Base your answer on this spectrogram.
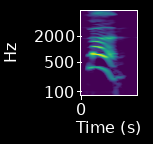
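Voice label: "lan4", Mandarin Chinese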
